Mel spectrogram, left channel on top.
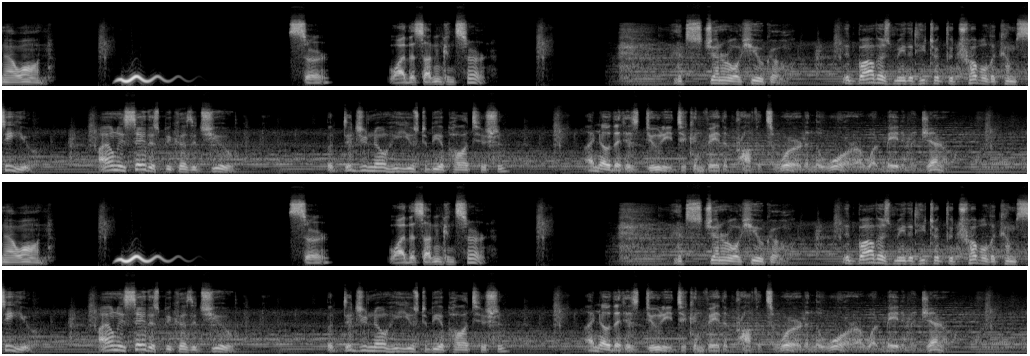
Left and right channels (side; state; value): both; identical; correlation 1.00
